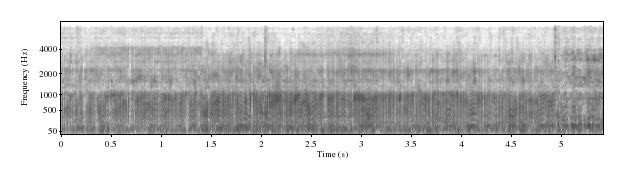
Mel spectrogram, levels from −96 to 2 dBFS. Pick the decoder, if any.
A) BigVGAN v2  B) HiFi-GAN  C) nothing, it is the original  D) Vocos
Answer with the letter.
B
